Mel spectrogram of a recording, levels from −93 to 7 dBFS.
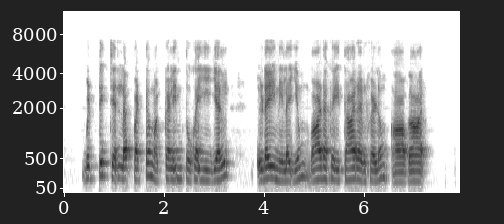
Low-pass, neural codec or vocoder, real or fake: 7.2 kHz; codec, 16 kHz, 8 kbps, FunCodec, trained on LibriTTS, 25 frames a second; fake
